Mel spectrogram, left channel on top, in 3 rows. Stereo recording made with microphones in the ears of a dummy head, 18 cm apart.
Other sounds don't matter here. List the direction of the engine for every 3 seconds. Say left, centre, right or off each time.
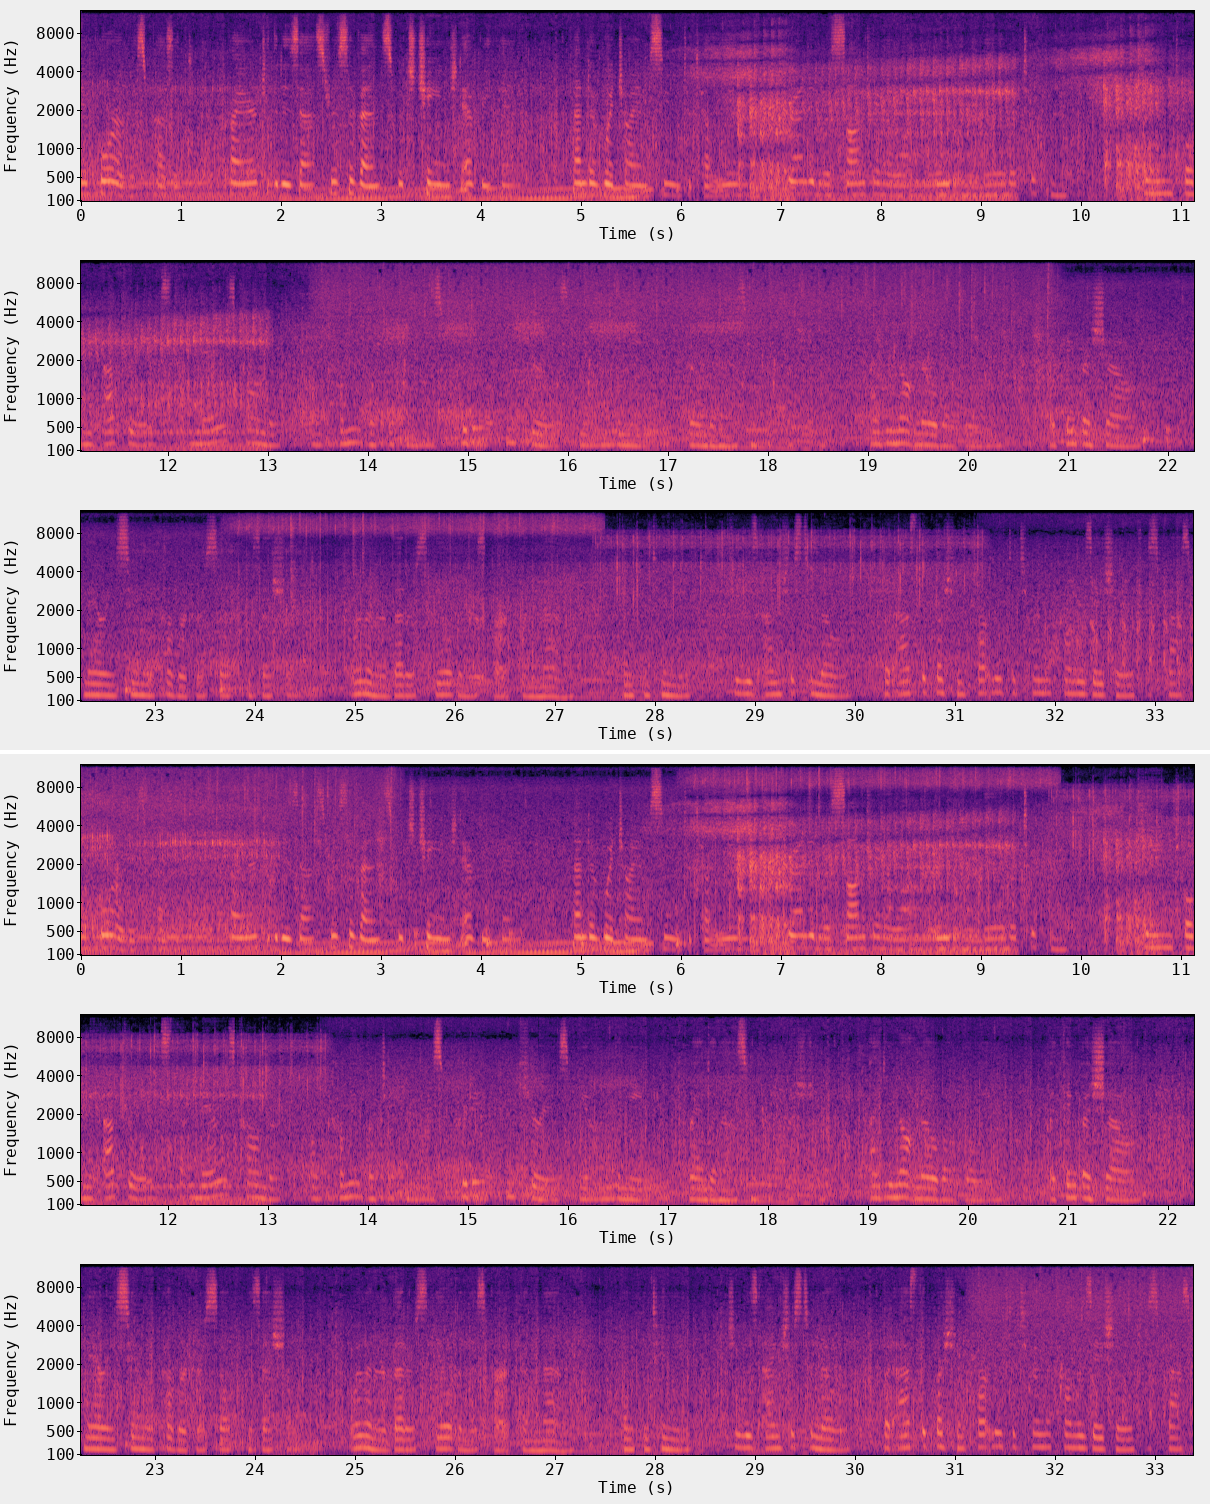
right, right, centre, left, left, left, left, left, left, left, left.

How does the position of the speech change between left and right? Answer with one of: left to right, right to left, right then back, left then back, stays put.
left to right.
